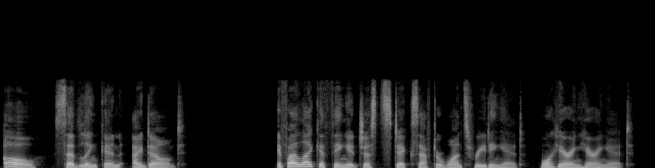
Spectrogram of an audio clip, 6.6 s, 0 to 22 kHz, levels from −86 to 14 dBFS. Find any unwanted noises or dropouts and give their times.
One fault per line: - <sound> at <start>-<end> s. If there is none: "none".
none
